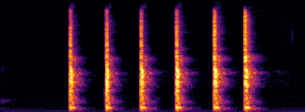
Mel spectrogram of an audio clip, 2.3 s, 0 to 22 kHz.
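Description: A screwdriver handle taps six times on a hard spot of the fiberglass deck of a 1969 Iroquois Mk2 with a balsa core. Each tap is a short, dull, low knock with almost no ring. The deck sounds solid, in contrast to a wet soft spot nearby.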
